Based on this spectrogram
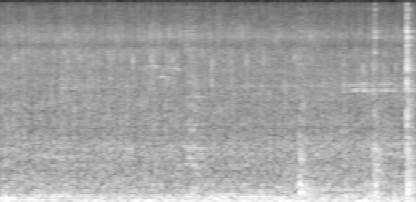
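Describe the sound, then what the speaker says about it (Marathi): Chapatis brushed with ghee roast on a hot pan with a steady, even sizzle throughout, close and continuous, broken by a couple of light taps near the end. "तूप लावून शेकलेल्या चपात्या"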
